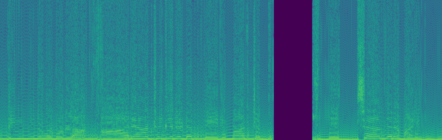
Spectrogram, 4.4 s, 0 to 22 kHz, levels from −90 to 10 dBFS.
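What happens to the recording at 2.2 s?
At 2.2 s, as throughout, there is harsh buzzy distortion, likely a stuck bit weighing around -5 dBFS. The waveform jumps in large steps, and the spectrogram smears broadband.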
